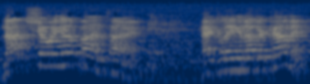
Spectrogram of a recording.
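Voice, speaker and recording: A man in a comedy staged reading playing a pompous barrister who declaims charges deliberately. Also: sits high, lively intonation, sharp tone, full character voice. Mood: mock-stern. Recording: echoey room, distant mic, clear noise.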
